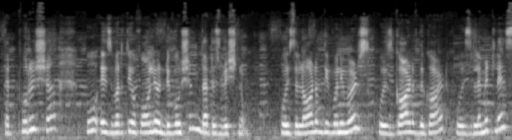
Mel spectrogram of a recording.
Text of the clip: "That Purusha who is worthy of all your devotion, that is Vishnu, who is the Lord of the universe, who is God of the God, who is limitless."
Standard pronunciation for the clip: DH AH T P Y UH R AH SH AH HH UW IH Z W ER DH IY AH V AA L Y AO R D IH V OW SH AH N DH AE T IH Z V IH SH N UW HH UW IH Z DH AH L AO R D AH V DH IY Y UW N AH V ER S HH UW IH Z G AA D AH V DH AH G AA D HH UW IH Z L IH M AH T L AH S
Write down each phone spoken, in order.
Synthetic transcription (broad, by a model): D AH T P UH R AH SH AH HH UW IH Z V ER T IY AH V AA L Y AO R D IH V OW SH AH N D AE T IH Z V IH SH N UW HH UW IH Z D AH L AO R D AH V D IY Y UW N AH V ER S HH UW IH Z G AA D AH V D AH G AA D HH UW IH Z L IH M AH T L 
